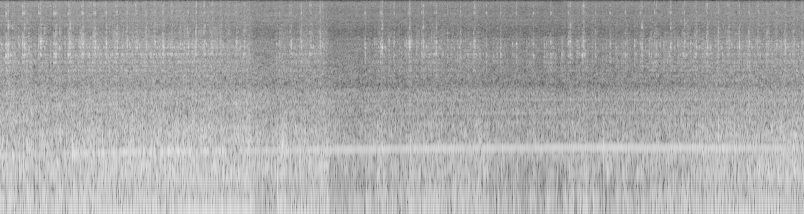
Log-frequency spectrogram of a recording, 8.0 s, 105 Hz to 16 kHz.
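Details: 1980 Mercedes 450SL, first start after a new fuel pump and a long time sitting, no leaks: runs rough at first, idle hunting slightly up and down with a faint steady whistle over the rumble; uneven idle.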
